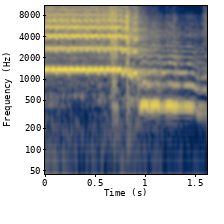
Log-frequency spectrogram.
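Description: A shrill, steady whistle that drops abruptly to a lower squeal as the fan settles: a squealing heater blower motor, cause unknown.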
